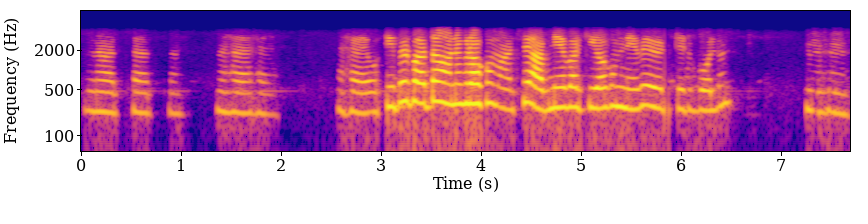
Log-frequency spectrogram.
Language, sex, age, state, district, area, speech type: Bengali, female, 18-30, West Bengal, Howrah, urban, conversation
